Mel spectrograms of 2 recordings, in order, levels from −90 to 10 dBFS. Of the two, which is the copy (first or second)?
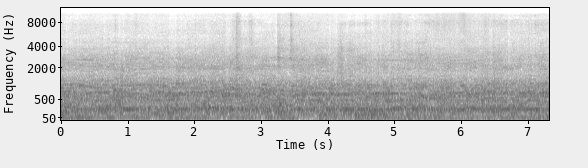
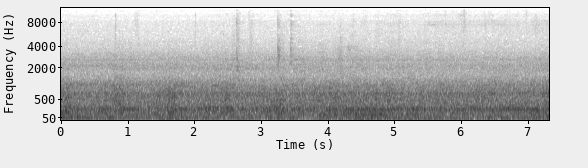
first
